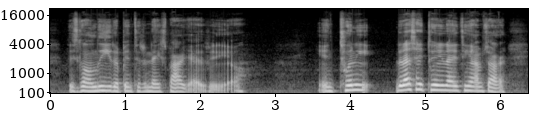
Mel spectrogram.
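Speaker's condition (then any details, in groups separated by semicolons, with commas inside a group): Cerebral palsy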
